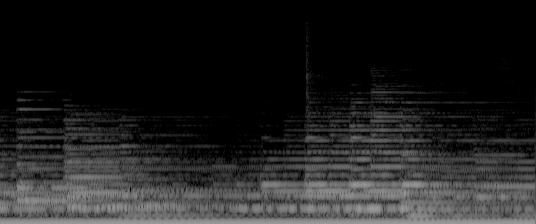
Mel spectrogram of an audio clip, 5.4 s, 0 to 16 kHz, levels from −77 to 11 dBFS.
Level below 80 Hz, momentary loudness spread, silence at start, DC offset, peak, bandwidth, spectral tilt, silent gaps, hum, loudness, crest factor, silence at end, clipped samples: -46 dBFS; 10 LU; 0 s; 3%; -14 dBFS; 9.6 kHz; -8.5 dB/octave; none; none; -32 LUFS; 14 dB; 0 s; under 0.1%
